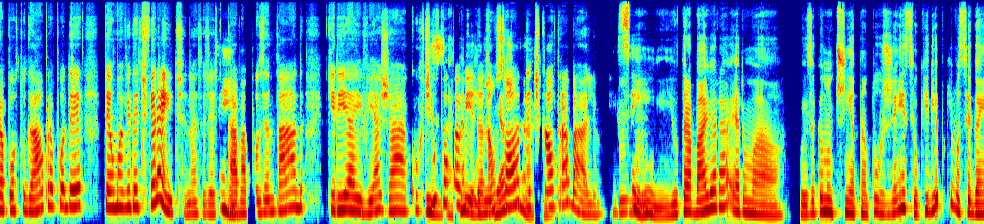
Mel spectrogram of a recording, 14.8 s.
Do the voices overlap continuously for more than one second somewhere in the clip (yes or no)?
yes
